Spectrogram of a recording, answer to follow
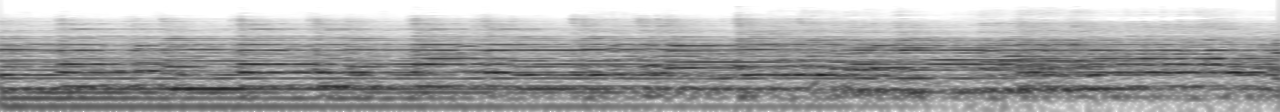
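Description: Recorded Arabic-style belly dance music playing steadily, a plucked string instrument carrying the melody over a held low note.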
